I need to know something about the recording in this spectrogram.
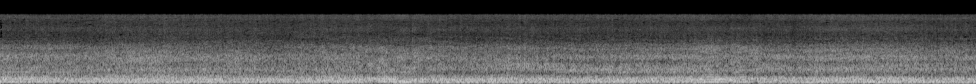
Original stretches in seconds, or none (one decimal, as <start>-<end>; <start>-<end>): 0.0-3.6; 4.3-7.0; 7.6-9.8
